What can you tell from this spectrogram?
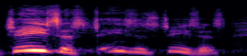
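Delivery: mild mock scream, high then dropping off; imitated screaming. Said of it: "He keeps screaming out".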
